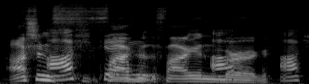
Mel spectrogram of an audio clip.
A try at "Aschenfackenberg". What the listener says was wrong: No, yeah, you have too many syllables in there. we butcher that every time we said it. Oh, Ascherberg.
